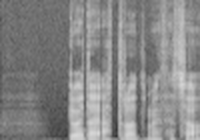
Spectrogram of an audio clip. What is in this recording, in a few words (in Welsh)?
"adrodd", Welsh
